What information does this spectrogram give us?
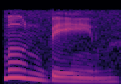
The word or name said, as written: moonbeam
